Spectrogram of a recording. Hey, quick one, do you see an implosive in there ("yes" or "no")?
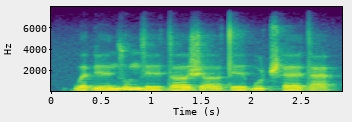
yes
